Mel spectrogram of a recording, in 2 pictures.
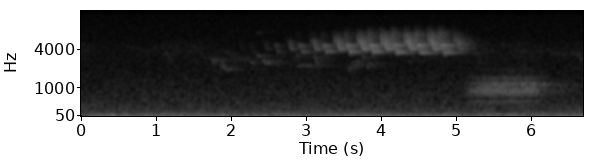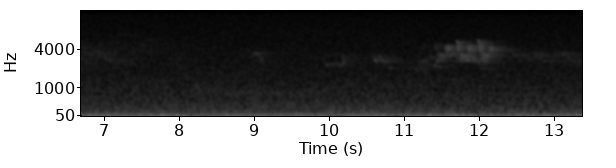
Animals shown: Mourning Warbler (Geothlypis philadelphia), American Robin (Turdus migratorius), Hairy Woodpecker (Dryobates villosus), Veery (Catharus fuscescens), Ovenbird (Seiurus aurocapilla)

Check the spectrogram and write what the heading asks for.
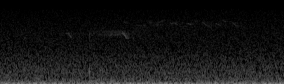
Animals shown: Black-and-white Warbler (Mniotilta varia), Magnolia Warbler (Setophaga magnolia)

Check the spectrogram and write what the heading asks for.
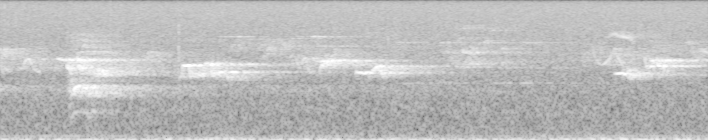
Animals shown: American Crow (Corvus brachyrhynchos), Eastern Kingbird (Tyrannus tyrannus), Red-eyed Vireo (Vireo olivaceus), American Robin (Turdus migratorius)

